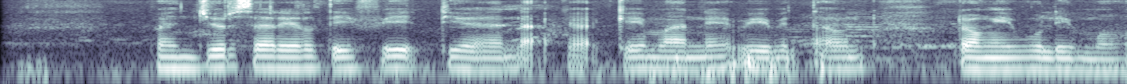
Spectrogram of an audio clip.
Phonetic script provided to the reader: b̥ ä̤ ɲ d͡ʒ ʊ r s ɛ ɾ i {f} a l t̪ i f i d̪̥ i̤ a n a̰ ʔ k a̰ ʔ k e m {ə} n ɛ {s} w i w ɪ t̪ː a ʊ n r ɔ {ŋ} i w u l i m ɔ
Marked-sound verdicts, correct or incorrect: incorrect, incorrect, incorrect, correct

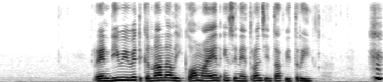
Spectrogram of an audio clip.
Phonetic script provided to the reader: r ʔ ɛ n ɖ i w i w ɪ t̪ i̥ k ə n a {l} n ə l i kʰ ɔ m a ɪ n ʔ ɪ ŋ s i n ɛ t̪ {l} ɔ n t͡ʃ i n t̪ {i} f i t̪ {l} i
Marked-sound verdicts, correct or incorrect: correct, incorrect, incorrect, incorrect

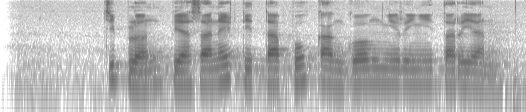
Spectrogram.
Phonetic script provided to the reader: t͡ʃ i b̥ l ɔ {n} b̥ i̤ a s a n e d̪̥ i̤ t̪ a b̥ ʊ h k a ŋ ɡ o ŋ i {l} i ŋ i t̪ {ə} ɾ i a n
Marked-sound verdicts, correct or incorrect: correct, incorrect, incorrect

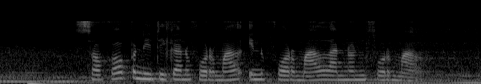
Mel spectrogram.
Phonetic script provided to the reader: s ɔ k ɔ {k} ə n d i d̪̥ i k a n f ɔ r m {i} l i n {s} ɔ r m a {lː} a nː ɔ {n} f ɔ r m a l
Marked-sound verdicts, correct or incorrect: incorrect, incorrect, incorrect, correct, correct

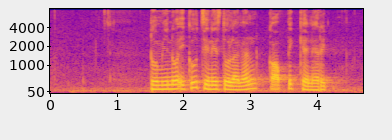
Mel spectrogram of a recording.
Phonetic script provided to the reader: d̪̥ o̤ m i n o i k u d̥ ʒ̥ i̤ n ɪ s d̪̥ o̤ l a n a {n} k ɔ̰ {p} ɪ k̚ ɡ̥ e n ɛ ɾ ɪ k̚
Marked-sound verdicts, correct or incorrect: correct, correct

